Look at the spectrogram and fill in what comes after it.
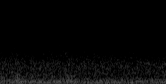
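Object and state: Nothing is struck.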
